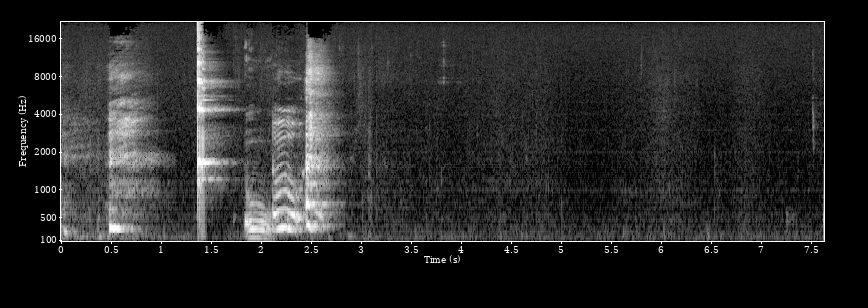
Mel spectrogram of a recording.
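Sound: drinking glasses clinking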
